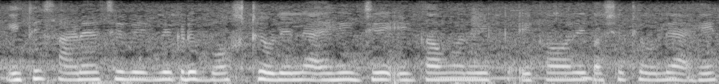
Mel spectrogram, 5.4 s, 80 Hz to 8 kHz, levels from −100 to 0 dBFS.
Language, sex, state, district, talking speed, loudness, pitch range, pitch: Marathi, female, Maharashtra, Gondia, 155 wpm, -14 LUFS, 235-245 Hz, 240 Hz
